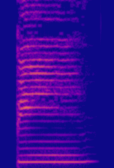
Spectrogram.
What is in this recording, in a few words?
"bin1", pinyin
